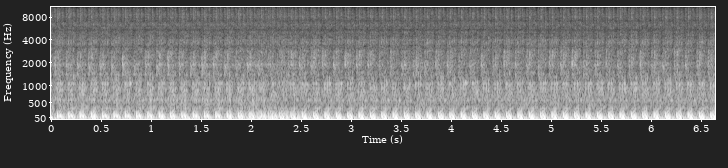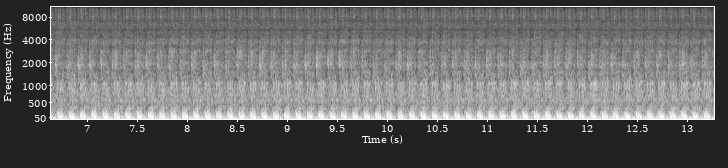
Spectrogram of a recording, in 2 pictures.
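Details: Kubota L185 diesel tractor after starter repair: steady chug about three beats a second, even and unbroken with no misses or knocks; normal running.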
